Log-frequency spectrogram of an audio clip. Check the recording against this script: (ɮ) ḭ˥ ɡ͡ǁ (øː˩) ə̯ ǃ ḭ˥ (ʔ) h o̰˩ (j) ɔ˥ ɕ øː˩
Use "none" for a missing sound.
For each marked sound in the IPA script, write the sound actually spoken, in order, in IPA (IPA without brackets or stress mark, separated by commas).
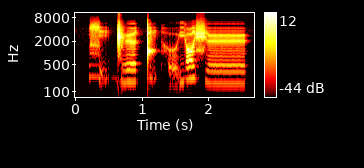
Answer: ɮ, øː˩, ʔ, j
